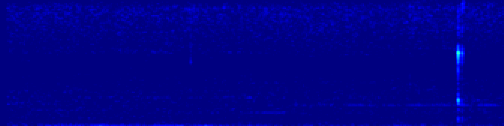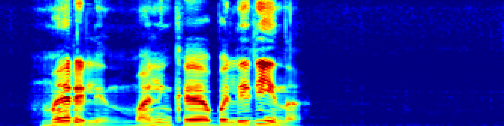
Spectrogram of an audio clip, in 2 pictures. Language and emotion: Russian, positive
